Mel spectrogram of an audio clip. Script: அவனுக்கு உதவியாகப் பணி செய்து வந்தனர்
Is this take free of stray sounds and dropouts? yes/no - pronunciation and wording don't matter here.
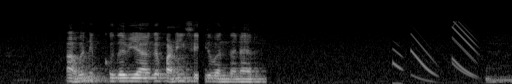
no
